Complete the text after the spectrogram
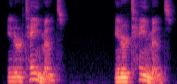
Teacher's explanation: Stress goes on tain.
